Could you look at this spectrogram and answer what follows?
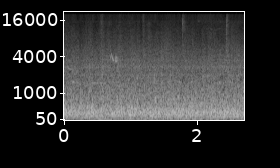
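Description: A train rolls along in the railway simulation game Transport Fever 2, a steady broadband rumble and rush at moderate volume with no talking, continuous throughout.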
